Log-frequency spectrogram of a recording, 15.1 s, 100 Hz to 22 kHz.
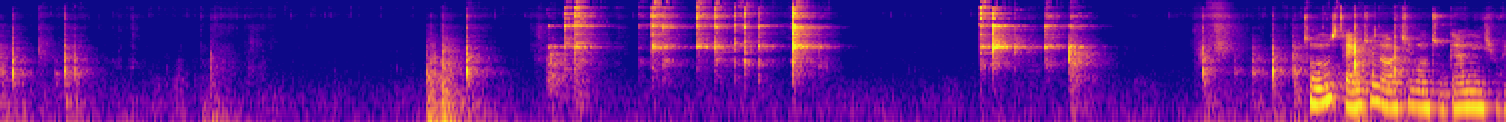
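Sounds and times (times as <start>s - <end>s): spoon clinking against pot: 5.5s - 8.4s, 9.8s - 11.0s
spoon knocking on pot: 12.1s - 14.2s.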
